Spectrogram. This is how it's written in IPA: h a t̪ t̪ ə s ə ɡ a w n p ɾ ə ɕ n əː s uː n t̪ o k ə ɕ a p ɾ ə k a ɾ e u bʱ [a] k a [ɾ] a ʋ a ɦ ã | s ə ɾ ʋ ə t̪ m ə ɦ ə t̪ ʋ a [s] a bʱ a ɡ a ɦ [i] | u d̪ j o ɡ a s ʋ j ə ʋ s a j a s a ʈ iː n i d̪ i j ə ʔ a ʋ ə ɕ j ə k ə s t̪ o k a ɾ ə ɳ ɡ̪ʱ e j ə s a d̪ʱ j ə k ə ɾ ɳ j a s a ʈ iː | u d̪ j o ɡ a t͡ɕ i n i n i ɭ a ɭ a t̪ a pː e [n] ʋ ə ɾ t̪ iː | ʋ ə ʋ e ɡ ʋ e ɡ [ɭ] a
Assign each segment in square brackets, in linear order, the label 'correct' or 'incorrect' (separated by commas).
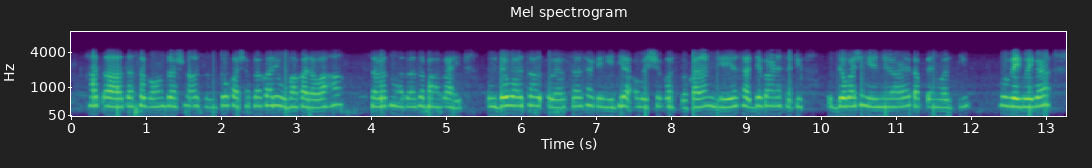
correct, correct, incorrect, incorrect, correct, correct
